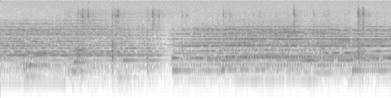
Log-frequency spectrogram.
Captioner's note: ominous music; footsteps; ominous music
